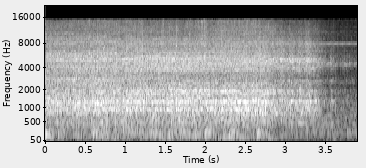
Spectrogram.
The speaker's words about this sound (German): Also es gibt, äh, nee, Entschuldigung, ich habe ja einen Coolflash gerade gemacht. Es gibt dieses dampfende Geräusch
